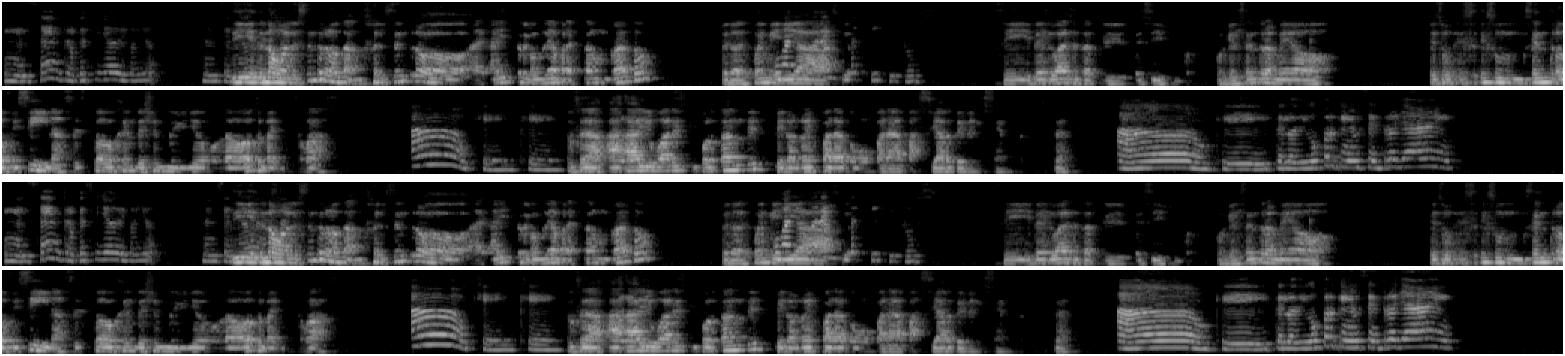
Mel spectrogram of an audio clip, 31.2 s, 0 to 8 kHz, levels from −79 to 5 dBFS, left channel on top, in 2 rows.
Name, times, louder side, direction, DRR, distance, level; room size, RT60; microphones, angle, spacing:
voice 1, 0.0-1.5 2.0-2.9 7.7-8.4 8.7-9.2 19.7-21.2 21.8-22.1 26.7-30.1, right 3 dB, 55° right, 0.9 m, -34 dB
voice 2, 2.2-6.5 7.2-8.3 10.0-11.6 12.1-13.3 14.3-18.9 21.3-25.6 26.1-26.3, left 1 dB, 65° left, 0.9 m, -29 dB
3.8 x 2.8 x 3.4 m
head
